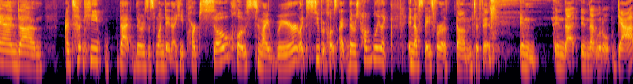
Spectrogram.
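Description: Fairly slow speech with music in the background. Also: woman. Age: 20s. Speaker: guest. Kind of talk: casual chat.

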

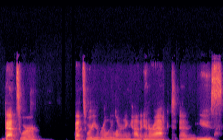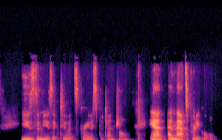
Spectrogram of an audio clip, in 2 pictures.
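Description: A woman speaks at a moderate pace with an American accent, her voice somewhat breathy and very deep and low in pitch. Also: ordinary pitch variation. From Ohio, US Midwest. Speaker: music therapist and author. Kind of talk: interview.

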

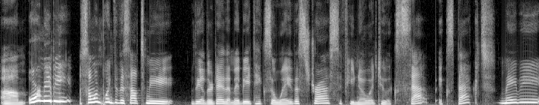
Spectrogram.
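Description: With an American accent, a woman talks at a moderate pace and a fairly high pitch, her pitch swinging very widely. The recording is very clean with a silent background, and the sound is dry and close with no echo. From upstate New York (Hudson Valley). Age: 20s. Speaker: comedian. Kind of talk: casual chat. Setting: in person at host's place.

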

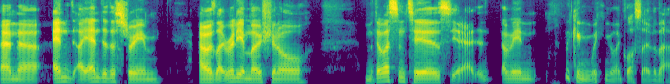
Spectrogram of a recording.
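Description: In a very clean recording with a silent background and a dry, close sound with no echo, a man with a British accent talks at a moderate pace and medium pitch, his intonation fairly even but his loudness swinging widely. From UK. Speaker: guitar game streamer. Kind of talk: casual chat. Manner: halting, repeats words.

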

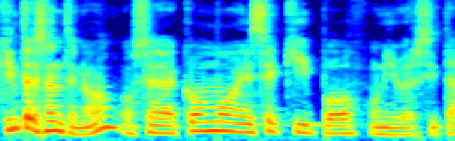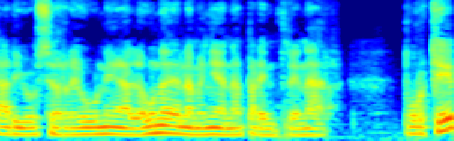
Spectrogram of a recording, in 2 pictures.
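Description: On a very clean recording with a silent background, a man speaks with a Mexican accent. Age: 20s. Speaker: podcast host and content creator. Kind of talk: casual solo podcast monologue. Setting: pantry used as makeshift studio. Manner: occasional stutter.

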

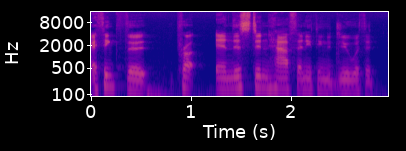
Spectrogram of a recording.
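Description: Talking at a fairly quick pace, a man uses a normal speaking voice with an American accent, medium pitch and ordinary pitch variation. The recording is very clean, with a silent background. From Kansas. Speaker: podcast co-host. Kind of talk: casual chat.

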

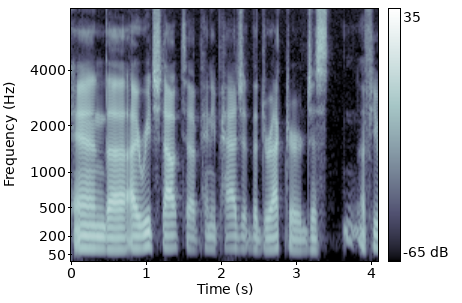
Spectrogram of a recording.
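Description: A man with an American accent speaks at a moderate pace and a fairly low pitch. The recording is very clean with a silent background and a dry, close sound with no echo. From South Dakota, US Midwest. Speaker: chemical engineer and community theater actor. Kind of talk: interview, personal storytelling.

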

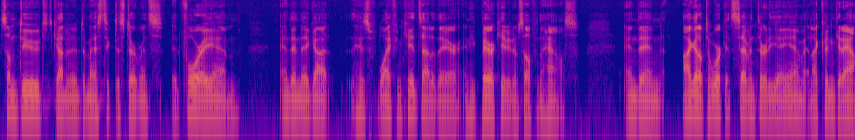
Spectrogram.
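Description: Speaking in an ordinary speaking voice with an American accent, a man uses a fairly low pitch, fairly even intonation and a moderate pace on a very clean recording with a silent background. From US East Coast (Virginia/DC). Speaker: podcast co-host. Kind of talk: casual banter. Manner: joking, crude, banter.

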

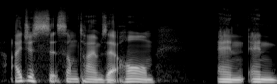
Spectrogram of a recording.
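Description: A man with a normal speaking voice at medium pitch talks at a fairly quick pace, the sound dry and close with no echo and the background silent on a very clean recording. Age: 30s. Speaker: podcast host. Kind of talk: casual chat.

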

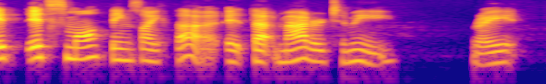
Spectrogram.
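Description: A woman with a Canadian accent and a plain, everyday voice speaks at a fairly slow pace, with medium pitch and ordinary pitch variation. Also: quiet background. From Vancouver, Canada. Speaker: podcast guest. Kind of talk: casual chat.

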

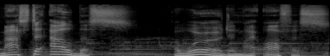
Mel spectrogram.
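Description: Over clear music in the background, a man uses a put-on character voice at a medium pitch and a fairly slow pace. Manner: loud, commanding.

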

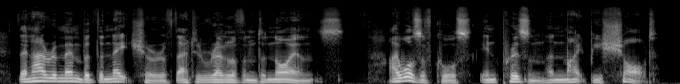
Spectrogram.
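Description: In a very clean recording with a silent background, a man with a normal speaking voice talks at a moderate pace, his fairly low pitch carried by lively intonation. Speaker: audiobook-style reader of an essay. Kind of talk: literary memoir reading, first-person prison narrative read aloud. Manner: measured, reflective, contemplative.

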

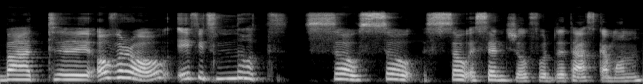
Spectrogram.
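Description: A woman's medium-pitched voice in a Polish accent, with very wide pitch swings, hardly any pauses and a quiet background. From Poland. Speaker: podcast guest, digital marketer and home cook. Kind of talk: casual interview chat. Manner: energetic, straightforward.

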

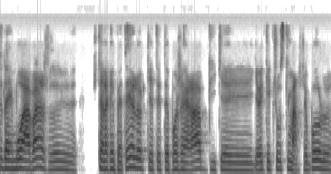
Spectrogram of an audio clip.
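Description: On a very clean recording with a silent background, a woman talks at a fairly quick pace and a medium pitch. Her intonation is monotone and flat, and the sound is dry and close with no echo. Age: 30s. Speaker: social worker, partner of guest. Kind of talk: personal testimony.

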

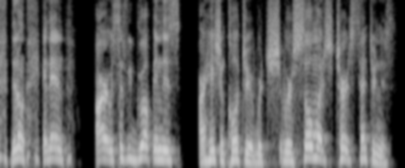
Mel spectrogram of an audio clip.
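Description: Speaking at a moderate pace, a man with a high pitch keeps his loudness very even and his pitch variation ordinary. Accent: American. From New Jersey. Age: 20s. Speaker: fashion designer. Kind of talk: casual interview.

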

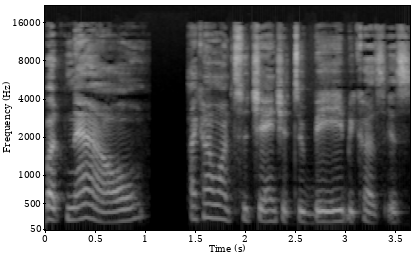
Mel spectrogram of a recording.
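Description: This woman has a Vietnamese accent and a fairly high pitch. Her pitch swings very widely over a very clean recording with a silent background. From Vietnam, Ho Chi Minh City. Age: 30s. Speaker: artist. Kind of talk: casual chat.

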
